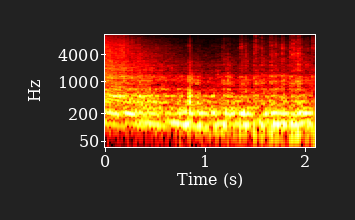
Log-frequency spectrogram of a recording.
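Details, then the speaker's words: Fox-body Ford V8 during idle tuning settles back to idle with an even, steady burble and no stumble; added ignition timing in the decel region slows the idle drop so it lands more cleanly. "See how the idle slows down a little bit in its descent? So, it slows the idle drop and it makes it a bit cleaner as it drops in."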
